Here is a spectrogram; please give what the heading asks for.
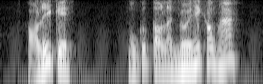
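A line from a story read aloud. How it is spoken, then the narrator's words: Furious shout. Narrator (Vietnamese): Dương Quá giận không để đâu cho hết, quát lên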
